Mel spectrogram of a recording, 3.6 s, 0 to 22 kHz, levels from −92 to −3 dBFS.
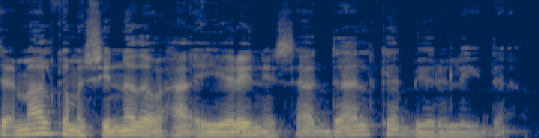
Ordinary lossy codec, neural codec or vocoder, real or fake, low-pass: none; none; real; none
